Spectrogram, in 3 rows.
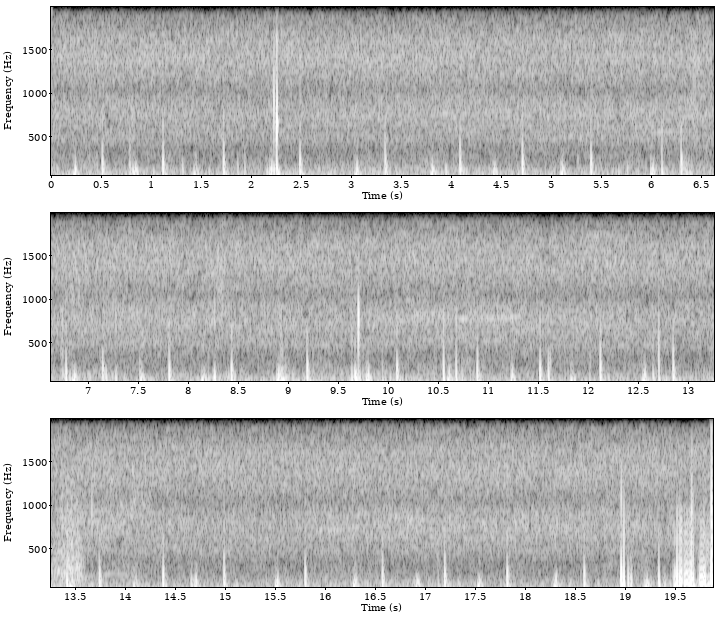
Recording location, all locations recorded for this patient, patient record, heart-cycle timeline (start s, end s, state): aortic valve (AV)
aortic valve (AV)+pulmonary valve (PV)+tricuspid valve (TV)+mitral valve (MV)
#Age: Child
#Sex: Female
#Height: 144.0 cm
#Weight: 32.6 kg
#Pregnancy status: False
#Murmur: Absent
#Murmur locations: nan
#Most audible location: nan
#Systolic murmur timing: nan
#Systolic murmur shape: nan
#Systolic murmur grading: nan
#Systolic murmur pitch: nan
#Systolic murmur quality: nan
#Diastolic murmur timing: nan
#Diastolic murmur shape: nan
#Diastolic murmur grading: nan
#Diastolic murmur pitch: nan
#Diastolic murmur quality: nan
#Outcome: Normal
#Campaign: 2015 screening campaign
0.00	0.16	unannotated
0.16	0.30	S1
0.30	0.46	systole
0.46	0.58	S2
0.58	0.80	diastole
0.80	0.92	S1
0.92	1.08	systole
1.08	1.20	S2
1.20	1.40	diastole
1.40	1.54	S1
1.54	1.70	systole
1.70	1.86	S2
1.86	2.16	diastole
2.16	2.34	S1
2.34	2.46	systole
2.46	2.58	S2
2.58	3.00	diastole
3.00	3.12	S1
3.12	3.30	systole
3.30	3.42	S2
3.42	3.76	diastole
3.76	3.90	S1
3.90	4.04	systole
4.04	4.16	S2
4.16	4.38	diastole
4.38	4.50	S1
4.50	4.64	systole
4.64	4.78	S2
4.78	5.06	diastole
5.06	5.20	S1
5.20	5.36	systole
5.36	5.46	S2
5.46	5.96	diastole
5.96	6.08	S1
6.08	6.28	systole
6.28	6.39	S2
6.39	6.74	diastole
6.74	6.92	S1
6.92	7.12	systole
7.12	7.24	S2
7.24	7.50	diastole
7.50	7.64	S1
7.64	7.78	systole
7.78	7.88	S2
7.88	8.10	diastole
8.10	8.24	S1
8.24	8.40	systole
8.40	8.54	S2
8.54	8.84	diastole
8.84	9.02	S1
9.02	9.17	systole
9.17	9.26	S2
9.26	9.68	diastole
9.68	9.86	S1
9.86	10.06	systole
10.06	10.22	S2
10.22	10.52	diastole
10.52	10.68	S1
10.68	10.86	systole
10.86	10.96	S2
10.96	11.20	diastole
11.20	11.34	S1
11.34	11.50	systole
11.50	11.58	S2
11.58	11.80	diastole
11.80	11.94	S1
11.94	12.10	systole
12.10	12.24	S2
12.24	12.52	diastole
12.52	12.65	S1
12.65	12.82	systole
12.82	12.93	S2
12.93	13.38	diastole
13.38	13.54	S1
13.54	13.72	systole
13.72	13.82	S2
13.82	14.06	diastole
14.06	14.20	S1
14.20	14.36	systole
14.36	14.46	S2
14.46	14.64	diastole
14.64	14.78	S1
14.78	14.96	systole
14.96	15.06	S2
15.06	15.47	diastole
15.47	15.58	S1
15.58	15.78	systole
15.78	15.86	S2
15.86	16.26	diastole
16.26	16.40	S1
16.40	16.56	systole
16.56	16.66	S2
16.66	16.88	diastole
16.88	17.00	S1
17.00	17.14	systole
17.14	17.26	S2
17.26	17.48	diastole
17.48	17.60	S1
17.60	17.80	systole
17.80	17.90	S2
17.90	18.20	diastole
18.20	18.36	S1
18.36	18.54	systole
18.54	18.68	S2
18.68	19.89	unannotated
